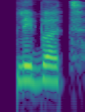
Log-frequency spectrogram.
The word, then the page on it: les bottes: frances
